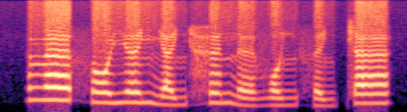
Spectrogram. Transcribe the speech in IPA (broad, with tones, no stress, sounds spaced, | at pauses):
β æ˦ θ ɔ˧ j ɛ˧ ɲ æ˨ ʎ h ɛ˧ n ɛ˨ v ɔ˨ ʎ θ ɛ˨ ʎ c æ˦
